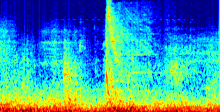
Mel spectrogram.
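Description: Laser guns fire in sharp bursts.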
